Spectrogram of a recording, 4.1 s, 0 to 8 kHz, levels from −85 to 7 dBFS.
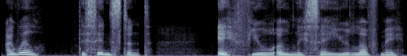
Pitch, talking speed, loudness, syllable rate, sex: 185 Hz, 145 wpm, -18 LUFS, 4.4 syllables/s, female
